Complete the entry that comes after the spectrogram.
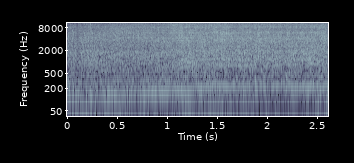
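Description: A car drifts through a long turn in Forza Horizon, its engine holding a steady, sustained drone with a slowly rising pitch and a constant, dense roar of tire noise, with no voices.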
